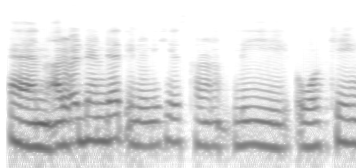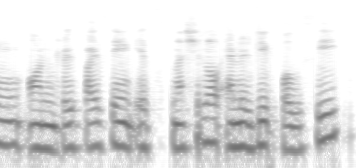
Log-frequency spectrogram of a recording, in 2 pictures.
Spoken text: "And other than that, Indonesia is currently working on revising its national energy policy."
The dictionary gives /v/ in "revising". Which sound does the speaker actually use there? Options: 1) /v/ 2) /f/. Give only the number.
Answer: 2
